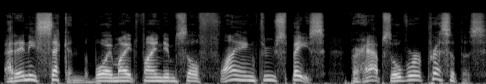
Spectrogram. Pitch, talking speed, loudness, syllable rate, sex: 160 Hz, 175 wpm, -18 LUFS, 5.3 syllables/s, male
